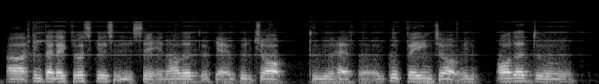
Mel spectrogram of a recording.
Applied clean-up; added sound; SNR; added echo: neural mask model RNNoise.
